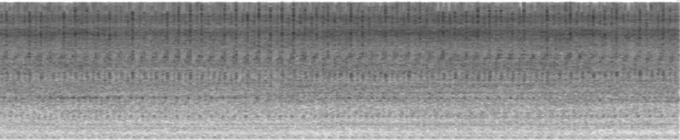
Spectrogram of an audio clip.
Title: Jeep engine noise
